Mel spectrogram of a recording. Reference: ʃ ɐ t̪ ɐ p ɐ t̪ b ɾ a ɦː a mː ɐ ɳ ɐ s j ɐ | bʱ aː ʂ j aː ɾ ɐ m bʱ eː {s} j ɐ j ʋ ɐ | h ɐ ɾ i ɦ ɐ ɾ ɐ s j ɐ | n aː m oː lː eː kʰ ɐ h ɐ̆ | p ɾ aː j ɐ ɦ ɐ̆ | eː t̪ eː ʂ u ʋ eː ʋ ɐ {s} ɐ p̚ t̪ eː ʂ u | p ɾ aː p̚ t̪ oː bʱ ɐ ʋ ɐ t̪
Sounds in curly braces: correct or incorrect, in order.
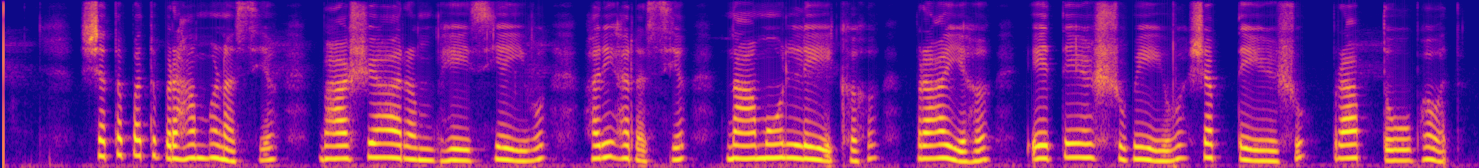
correct, incorrect

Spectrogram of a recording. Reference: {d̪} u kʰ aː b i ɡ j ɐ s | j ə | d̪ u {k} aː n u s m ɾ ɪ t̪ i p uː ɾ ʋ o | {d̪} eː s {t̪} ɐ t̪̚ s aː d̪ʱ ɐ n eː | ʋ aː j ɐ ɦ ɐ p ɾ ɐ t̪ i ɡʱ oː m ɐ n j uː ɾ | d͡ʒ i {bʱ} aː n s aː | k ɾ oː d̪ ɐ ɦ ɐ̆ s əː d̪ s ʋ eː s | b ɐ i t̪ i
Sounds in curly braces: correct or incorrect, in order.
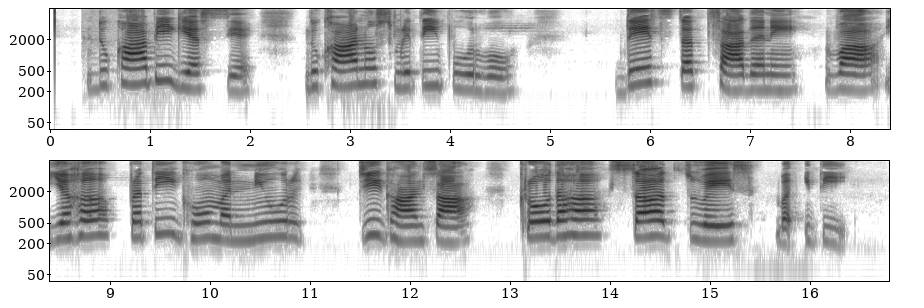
correct, incorrect, correct, correct, incorrect

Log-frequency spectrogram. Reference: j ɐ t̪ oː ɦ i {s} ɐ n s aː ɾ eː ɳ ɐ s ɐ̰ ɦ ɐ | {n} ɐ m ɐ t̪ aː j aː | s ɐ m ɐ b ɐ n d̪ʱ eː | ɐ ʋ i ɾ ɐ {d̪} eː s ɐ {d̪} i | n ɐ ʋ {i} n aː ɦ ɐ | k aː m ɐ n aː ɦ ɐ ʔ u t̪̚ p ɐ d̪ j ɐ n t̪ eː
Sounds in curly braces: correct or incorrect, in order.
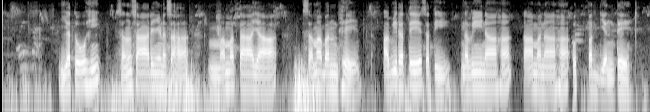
correct, incorrect, incorrect, incorrect, incorrect

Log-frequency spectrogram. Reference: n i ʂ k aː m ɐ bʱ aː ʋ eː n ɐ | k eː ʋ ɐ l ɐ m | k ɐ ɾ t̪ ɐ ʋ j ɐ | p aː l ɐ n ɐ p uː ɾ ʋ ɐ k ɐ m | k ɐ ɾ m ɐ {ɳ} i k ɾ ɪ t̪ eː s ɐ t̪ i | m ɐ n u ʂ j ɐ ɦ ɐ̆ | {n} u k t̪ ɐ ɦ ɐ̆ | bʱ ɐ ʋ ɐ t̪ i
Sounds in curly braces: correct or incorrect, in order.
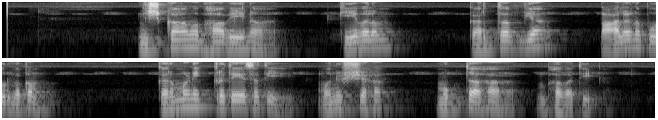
correct, incorrect

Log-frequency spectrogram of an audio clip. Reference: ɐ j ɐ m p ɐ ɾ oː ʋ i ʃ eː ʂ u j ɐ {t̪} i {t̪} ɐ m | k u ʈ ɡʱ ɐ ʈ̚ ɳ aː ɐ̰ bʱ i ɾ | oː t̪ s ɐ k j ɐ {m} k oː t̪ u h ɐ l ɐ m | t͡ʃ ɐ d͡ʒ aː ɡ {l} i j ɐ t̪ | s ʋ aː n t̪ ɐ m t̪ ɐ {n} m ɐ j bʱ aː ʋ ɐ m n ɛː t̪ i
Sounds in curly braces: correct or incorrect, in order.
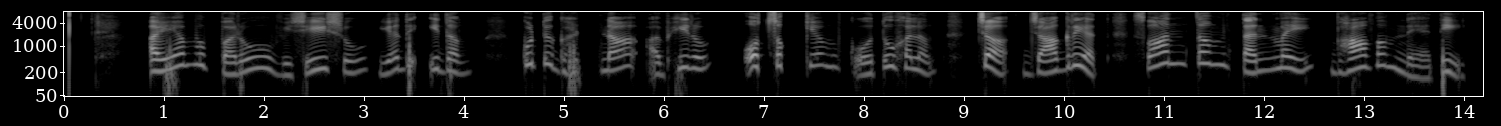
incorrect, incorrect, correct, incorrect, correct

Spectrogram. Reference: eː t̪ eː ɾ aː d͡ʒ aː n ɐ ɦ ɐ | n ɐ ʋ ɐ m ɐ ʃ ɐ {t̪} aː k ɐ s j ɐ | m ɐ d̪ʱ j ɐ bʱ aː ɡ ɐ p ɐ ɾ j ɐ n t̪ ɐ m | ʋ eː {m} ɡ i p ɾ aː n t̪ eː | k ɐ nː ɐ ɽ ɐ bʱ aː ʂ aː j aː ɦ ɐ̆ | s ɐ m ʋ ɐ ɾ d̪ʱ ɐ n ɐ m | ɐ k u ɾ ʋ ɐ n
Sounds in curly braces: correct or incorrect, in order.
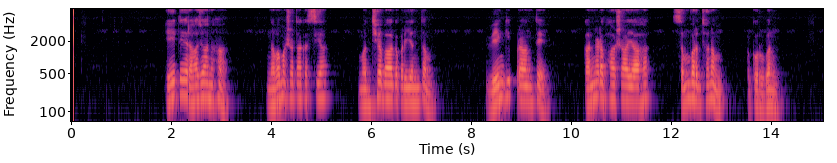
correct, incorrect

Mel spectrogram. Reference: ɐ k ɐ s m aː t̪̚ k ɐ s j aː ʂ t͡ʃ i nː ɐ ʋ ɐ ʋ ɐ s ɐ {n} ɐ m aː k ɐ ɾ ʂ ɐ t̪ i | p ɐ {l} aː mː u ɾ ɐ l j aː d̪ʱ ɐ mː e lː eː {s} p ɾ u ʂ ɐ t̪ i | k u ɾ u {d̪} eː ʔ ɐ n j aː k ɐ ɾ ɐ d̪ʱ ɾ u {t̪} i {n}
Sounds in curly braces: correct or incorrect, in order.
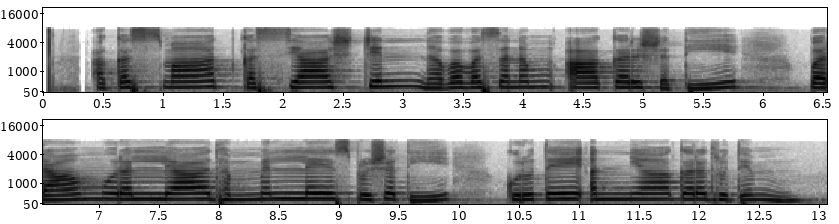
correct, incorrect, correct, incorrect, correct, incorrect

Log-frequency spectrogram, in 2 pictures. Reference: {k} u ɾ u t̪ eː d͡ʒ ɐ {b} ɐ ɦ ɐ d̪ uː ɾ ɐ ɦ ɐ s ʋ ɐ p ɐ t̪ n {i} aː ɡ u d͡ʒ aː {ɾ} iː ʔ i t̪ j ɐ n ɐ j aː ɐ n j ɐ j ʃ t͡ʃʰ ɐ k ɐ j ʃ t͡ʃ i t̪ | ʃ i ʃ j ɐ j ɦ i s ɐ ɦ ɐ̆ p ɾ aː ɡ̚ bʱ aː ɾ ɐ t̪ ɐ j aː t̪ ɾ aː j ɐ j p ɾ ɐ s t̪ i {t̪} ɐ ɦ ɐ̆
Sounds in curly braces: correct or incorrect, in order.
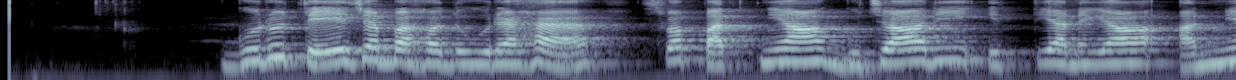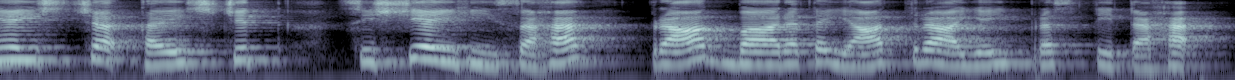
incorrect, correct, incorrect, correct, correct

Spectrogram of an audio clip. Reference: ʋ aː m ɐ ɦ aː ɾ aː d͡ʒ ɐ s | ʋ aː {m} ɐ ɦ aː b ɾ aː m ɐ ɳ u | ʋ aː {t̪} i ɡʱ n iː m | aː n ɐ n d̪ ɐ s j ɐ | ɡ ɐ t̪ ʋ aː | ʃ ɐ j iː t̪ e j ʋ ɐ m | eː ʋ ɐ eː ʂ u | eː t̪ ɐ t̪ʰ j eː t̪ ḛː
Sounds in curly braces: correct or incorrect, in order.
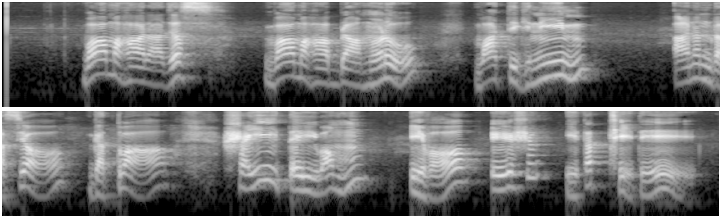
correct, correct

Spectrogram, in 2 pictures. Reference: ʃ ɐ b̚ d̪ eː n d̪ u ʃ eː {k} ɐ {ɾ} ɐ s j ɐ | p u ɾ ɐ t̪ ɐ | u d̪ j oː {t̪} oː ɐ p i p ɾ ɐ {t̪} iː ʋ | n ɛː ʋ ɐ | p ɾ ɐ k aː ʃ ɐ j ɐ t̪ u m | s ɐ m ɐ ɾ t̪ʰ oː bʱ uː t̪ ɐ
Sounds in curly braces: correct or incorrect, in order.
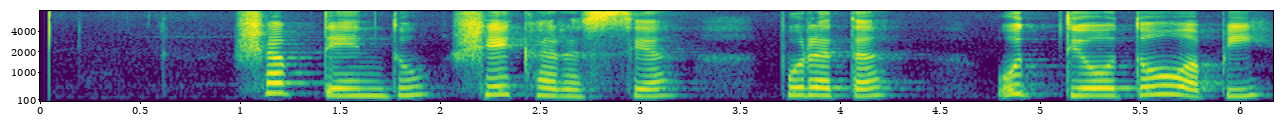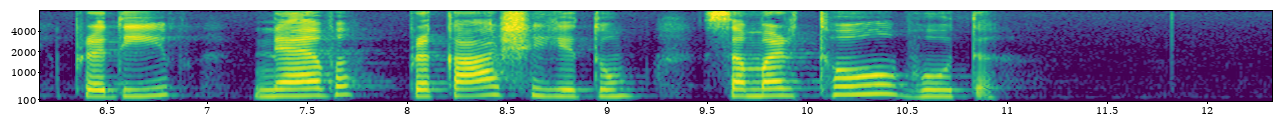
incorrect, correct, correct, incorrect

